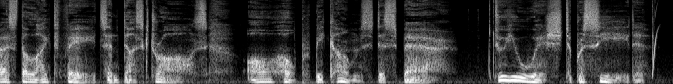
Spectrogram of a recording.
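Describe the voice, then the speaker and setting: The speaker uses a put-on character voice with lively intonation. The pace is very slow. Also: man, fairly low pitch for a man. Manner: somber, funereal.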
